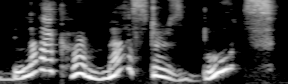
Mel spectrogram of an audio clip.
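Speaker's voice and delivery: very slow, high wail; mild shriek. A narrator's reading. Queen shrieking at the shepherdess's words, mildly. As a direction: shriek in dismay, understated. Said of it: "shrieked the queen".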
